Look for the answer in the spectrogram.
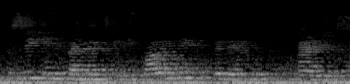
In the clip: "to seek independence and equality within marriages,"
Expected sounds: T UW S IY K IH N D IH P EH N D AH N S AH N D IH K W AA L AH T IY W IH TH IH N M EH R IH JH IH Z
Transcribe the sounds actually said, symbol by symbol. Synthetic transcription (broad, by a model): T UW S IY IH N D IH P EH N D AH N S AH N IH K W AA L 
